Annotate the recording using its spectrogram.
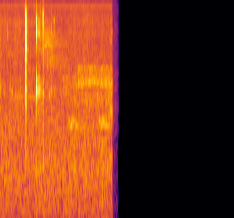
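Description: A few faint, sharp clicks of a handheld camera being handled as the recording is stopped, with a faint high tone, then the sound cuts off to dead silence about a second in.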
